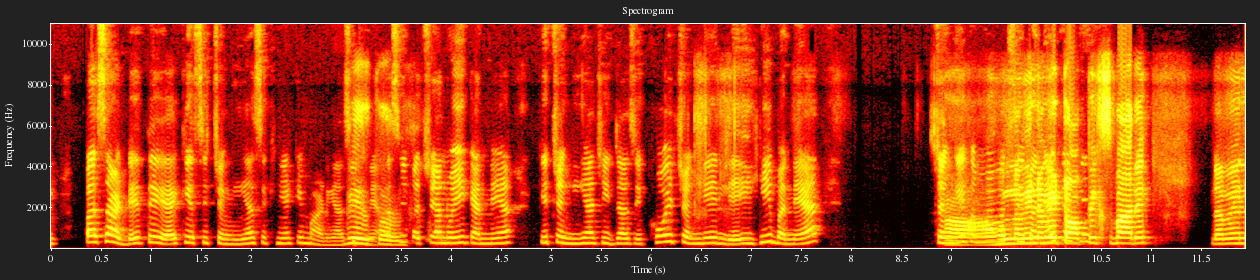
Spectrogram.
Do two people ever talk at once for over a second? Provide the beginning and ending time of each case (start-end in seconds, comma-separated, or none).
8.9-10.4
